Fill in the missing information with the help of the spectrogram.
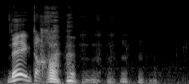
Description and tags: LEE JH XX TI08 nee-hhmhmhmh
Sound collected in Leeuwarden as part of the Genetic Choir's Loop-Copy-Mutate project.
City, Leeuwarden, Time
